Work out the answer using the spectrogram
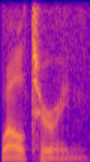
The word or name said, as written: weltering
